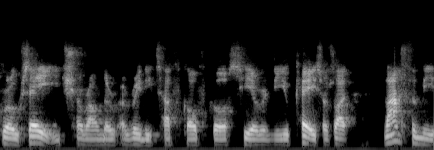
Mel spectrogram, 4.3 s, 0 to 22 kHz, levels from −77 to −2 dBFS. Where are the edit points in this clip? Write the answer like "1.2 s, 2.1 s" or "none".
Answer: none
